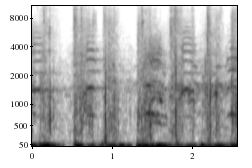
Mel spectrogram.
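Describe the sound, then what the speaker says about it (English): Canada geese honking in the hunting game theHunter: Call of the Wild, several overlapping nasal honks in quick irregular succession, moderately close against a low ambient outdoor bed. "goodbye Canada geese"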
